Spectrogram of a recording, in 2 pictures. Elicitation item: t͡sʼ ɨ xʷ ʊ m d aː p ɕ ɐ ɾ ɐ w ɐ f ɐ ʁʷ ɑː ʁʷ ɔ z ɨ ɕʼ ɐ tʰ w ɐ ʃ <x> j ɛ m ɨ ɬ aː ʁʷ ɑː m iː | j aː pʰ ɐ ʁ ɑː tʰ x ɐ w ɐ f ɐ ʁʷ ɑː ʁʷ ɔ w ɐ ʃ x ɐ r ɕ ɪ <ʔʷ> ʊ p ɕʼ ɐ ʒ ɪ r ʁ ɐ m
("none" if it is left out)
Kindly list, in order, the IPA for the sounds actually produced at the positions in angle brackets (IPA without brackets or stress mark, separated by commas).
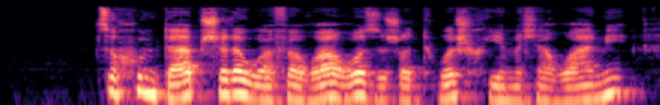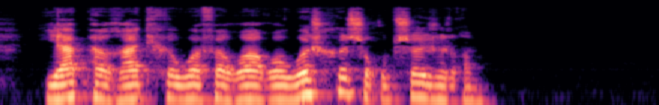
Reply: x, qʷ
